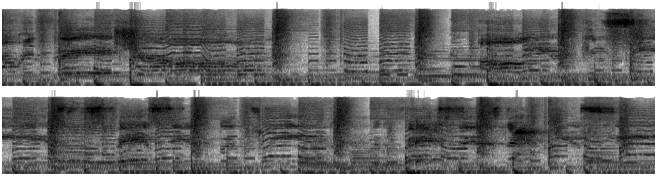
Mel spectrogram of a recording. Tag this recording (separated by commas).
Independent music, Music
